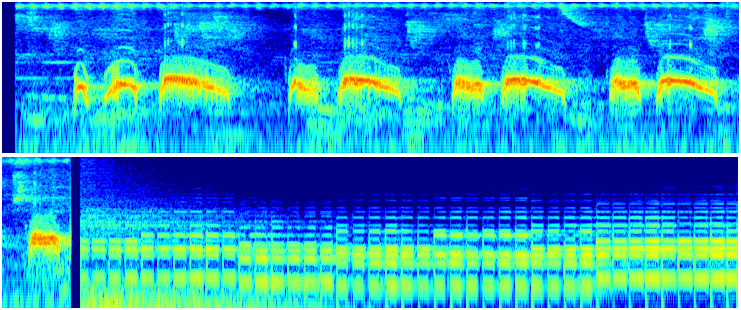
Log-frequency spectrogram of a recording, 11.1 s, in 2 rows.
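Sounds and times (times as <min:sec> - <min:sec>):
bird calling: 0:00.1 - 0:06.1.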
